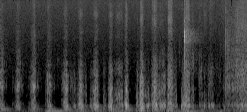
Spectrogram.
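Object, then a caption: Foam microphone windscreen. Both hands scratch and rub the surface of a black foam windscreen over a microphone with fingertips and short nails. The result is a quick, uneven series of dull, muffled scratching strokes, heavy in the low end, with a brief brighter hiss and a soft rubbing wash at the end.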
